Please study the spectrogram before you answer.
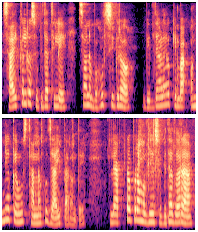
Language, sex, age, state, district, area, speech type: Odia, female, 60+, Odisha, Kandhamal, rural, spontaneous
